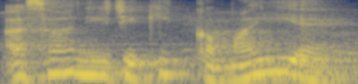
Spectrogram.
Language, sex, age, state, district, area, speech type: Sindhi, female, 45-60, Maharashtra, Mumbai Suburban, urban, spontaneous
